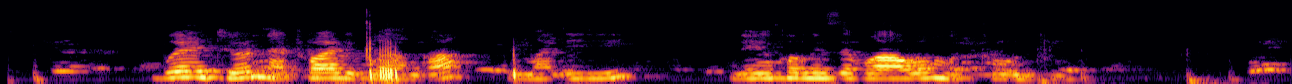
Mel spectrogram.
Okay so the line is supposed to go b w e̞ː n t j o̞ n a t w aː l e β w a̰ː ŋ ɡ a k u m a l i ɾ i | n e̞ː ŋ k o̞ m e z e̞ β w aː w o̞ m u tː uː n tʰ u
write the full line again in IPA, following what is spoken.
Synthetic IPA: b w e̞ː n t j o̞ n a t w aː l i β w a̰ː ŋ ɡ a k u m a l i ɾ i | n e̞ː ŋ k o̞ m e z e̞ β w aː w o̞ m u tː uː n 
